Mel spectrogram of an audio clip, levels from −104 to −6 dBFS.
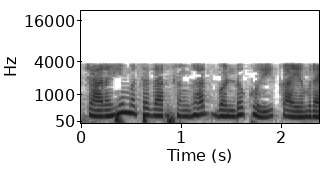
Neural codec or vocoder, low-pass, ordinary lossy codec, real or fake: none; 3.6 kHz; none; real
